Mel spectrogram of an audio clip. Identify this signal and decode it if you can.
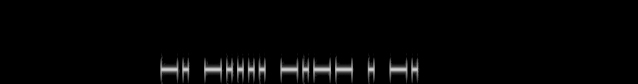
Morse code, heard as a keyed tone, about 22 wpm, 700 Hz. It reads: N6YEN
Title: USA Call Signs - 5 Characters - Repeated 3x - 22wpm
